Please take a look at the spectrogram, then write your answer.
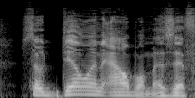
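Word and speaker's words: Albom: And my last name is spelled A L B O M. But when you say it together, it sounds like Dylan album.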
